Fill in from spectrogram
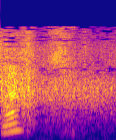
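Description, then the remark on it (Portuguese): A brief burst of audience applause for a presenter, asked for by the host, a steady wash of many hands clapping that follows a moment of speech at the start and carries on at moderate volume. “Pedir palmas aqui”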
